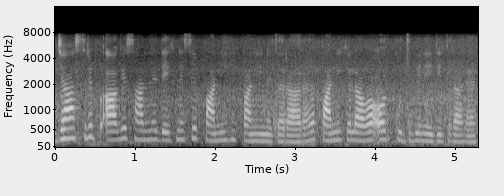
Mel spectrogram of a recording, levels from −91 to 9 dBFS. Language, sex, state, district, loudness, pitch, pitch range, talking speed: Hindi, female, Chhattisgarh, Raipur, -18 LUFS, 210 Hz, 190-225 Hz, 260 wpm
